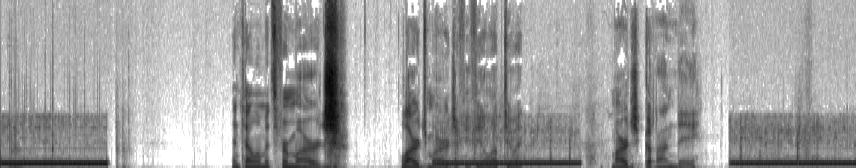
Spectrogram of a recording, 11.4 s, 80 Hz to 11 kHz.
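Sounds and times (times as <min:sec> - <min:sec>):
electronic telephone keypad dialing tone: 0:00.0 - 0:01.5, 0:05.8 - 0:07.8, 0:09.8 - 0:11.4
speech: 0:03.2 - 0:04.6, 0:05.4 - 0:07.1, 0:08.2 - 0:09.4.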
